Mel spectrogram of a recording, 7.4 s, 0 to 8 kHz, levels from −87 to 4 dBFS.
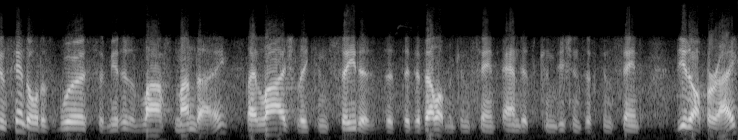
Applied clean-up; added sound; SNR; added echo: none; none; none; none.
